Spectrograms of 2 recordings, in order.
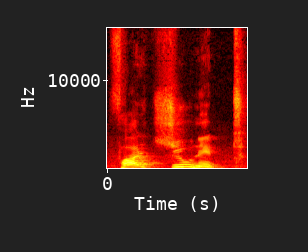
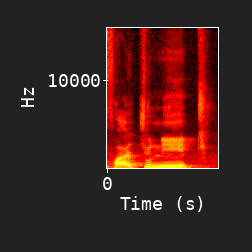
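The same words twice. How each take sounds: First: Fortunate slowly, ending in a short 'net'; "fortunate" drawn out, crisp short last syllable; corrected pronunciation. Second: Fortunate with a long 'ee' in the last syllable; "fortunate" mispronounced as far-chu-neet; common mispronunciation. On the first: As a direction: say "fortunate" carefully as for-chu-net. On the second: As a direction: say "fortunate" as if it ended in 'neet'. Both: Shown as a demonstration. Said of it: "that is very wrong".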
